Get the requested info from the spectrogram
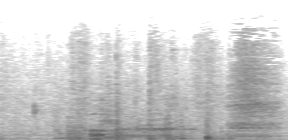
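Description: Indistinct, low human vocal sounds, not clear words, ending in a breathy exhale.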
